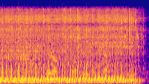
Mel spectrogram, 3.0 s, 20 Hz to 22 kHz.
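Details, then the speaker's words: Seaman CG411 two-stroke grass cutter buzzes roughly, then dies within seconds whenever throttle is opened; carburetor needle not working properly or seat worn. "pag nilagyan natin ng accelerator namamatay yung grass cutter natin so yun yung problema"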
